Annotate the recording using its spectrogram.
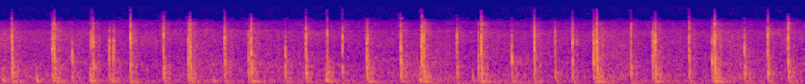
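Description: Tap shoes on a dance floor: a quick, steady run of crisp taps, about eight a second, as a simple tap step is demonstrated.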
